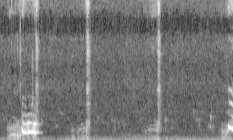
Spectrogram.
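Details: A Pomeranian puppy gives a brief, wavering, high-pitched howl, calling out because it misses its owner.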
